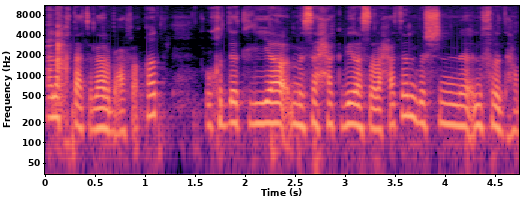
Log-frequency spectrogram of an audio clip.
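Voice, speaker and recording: The woman's pitch is medium and shifts in an ordinary way. She keeps a moderate pace. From Morocco. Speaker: cooking channel host. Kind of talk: cooking tutorial voice-over. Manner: halting, frequent restarts and fillers.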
